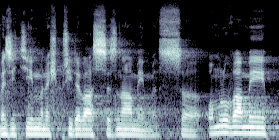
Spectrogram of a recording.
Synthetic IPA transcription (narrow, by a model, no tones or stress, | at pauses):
mɛzɪciːmnɛʃpr̝̥iːdɛvaːsːɛznaːmiːmsʔomluvamɪ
